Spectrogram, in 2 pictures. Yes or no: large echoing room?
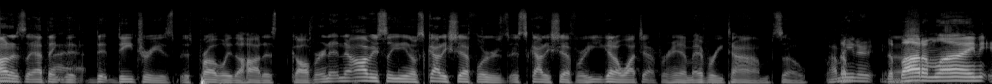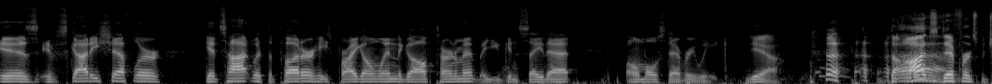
no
